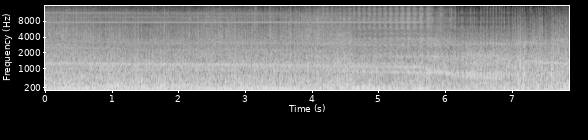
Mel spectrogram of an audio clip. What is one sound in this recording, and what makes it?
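Wind rushes past in flight.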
